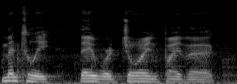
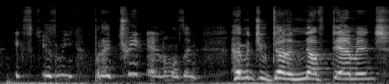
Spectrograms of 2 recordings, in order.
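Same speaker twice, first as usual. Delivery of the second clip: very high, feeble squeak with no force; 8 dB louder than usual. Narrating Fluttershy speaking up to foals blocking her path, in a weak squeaky voice. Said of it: "her voice devoid of any power, squeaked out".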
